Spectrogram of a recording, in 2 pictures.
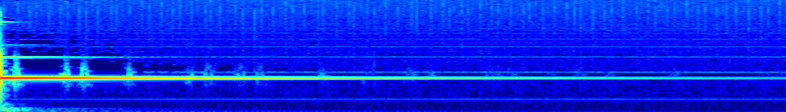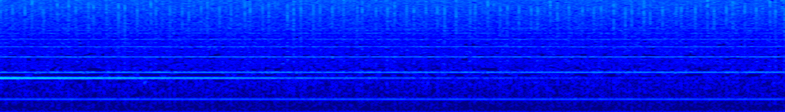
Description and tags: just the single note. no effect.
note, rhodes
